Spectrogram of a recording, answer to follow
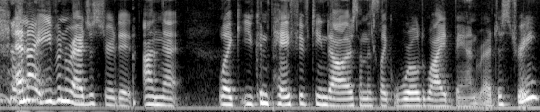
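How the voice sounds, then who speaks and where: With noticeable background noise behind her, a woman with an American accent speaks at a moderate pace in a medium pitch, swinging very widely up and down. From Chicago. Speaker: singer-songwriter. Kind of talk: casual chat. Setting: studio.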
